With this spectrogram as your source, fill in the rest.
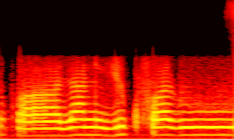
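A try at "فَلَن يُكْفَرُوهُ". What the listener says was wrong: फलई फा को अगर आप लंबा करेंगे अलिफ बन जाएगा, फलई युकफरू,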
